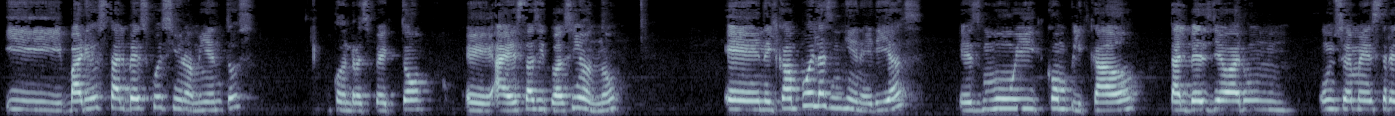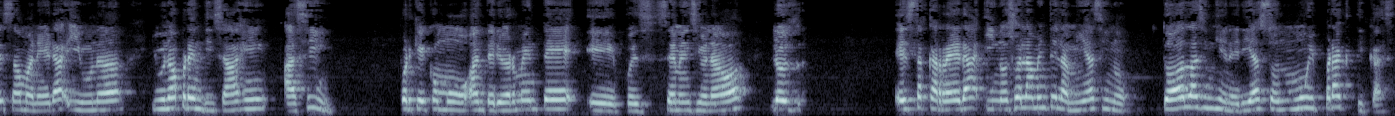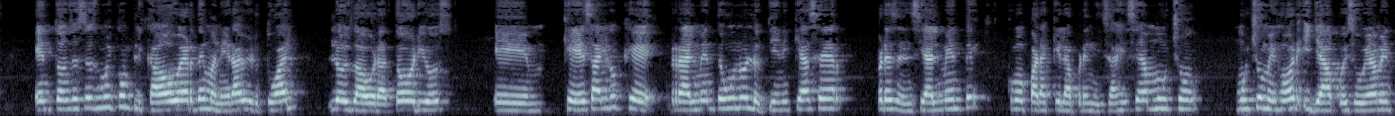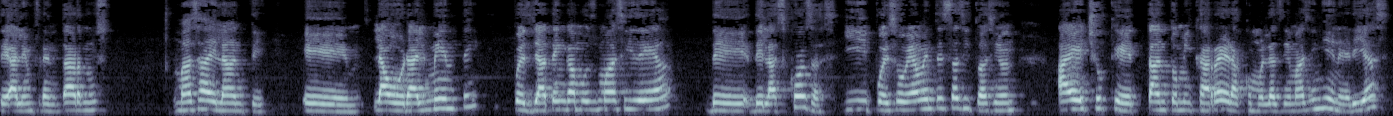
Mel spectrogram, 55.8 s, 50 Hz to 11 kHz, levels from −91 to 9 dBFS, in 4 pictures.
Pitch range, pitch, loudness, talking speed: 220-270 Hz, 245 Hz, -17 LUFS, 130 wpm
